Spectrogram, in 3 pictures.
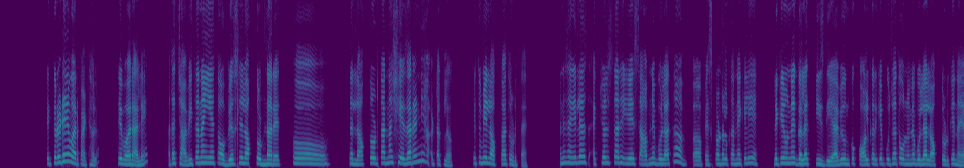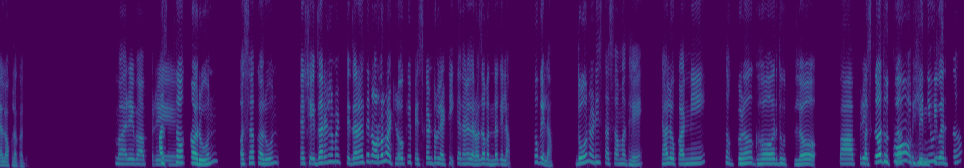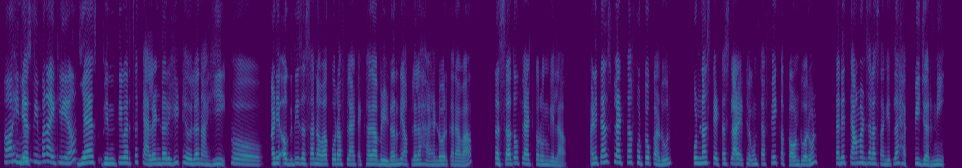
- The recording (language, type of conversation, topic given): Marathi, podcast, त्यांची खाजगी मोकळीक आणि सार्वजनिक आयुष्य यांच्यात संतुलन कसं असावं?
- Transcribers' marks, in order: in English: "ऑब्व्हियसली"; drawn out: "हो"; in Hindi: "ये साहब ने बोला था … लॉक लगा दो"; "अरे" said as "बारे"; in English: "पेस्ट कंट्रोल"; in English: "न्यूज"; in English: "न्यूज"; drawn out: "हो"; in English: "हँडओव्हर"; in English: "स्टेटसला"; in English: "जर्नी"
